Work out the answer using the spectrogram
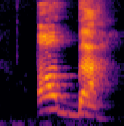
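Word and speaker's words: ọgbà: You break it down into syllables. Learn the correct pronunciation, syllable by syllable. Pronounce it all at once. Ogba, ogba, ogba, o. Syllable 1, ba. Syllable 2. Those are the only two syllables. Now, o, o, o. Which of the three tones does it align with? O. Does it align with do?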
